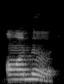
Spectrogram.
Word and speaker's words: honor: An honor, here H is silent.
